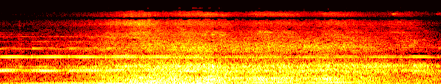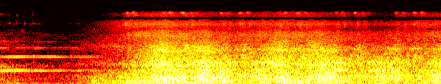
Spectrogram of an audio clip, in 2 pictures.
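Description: Meitetsu electric trains passing at speed. One train's running noise swells and fades, then, after a break about six seconds in, another train rushes past.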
